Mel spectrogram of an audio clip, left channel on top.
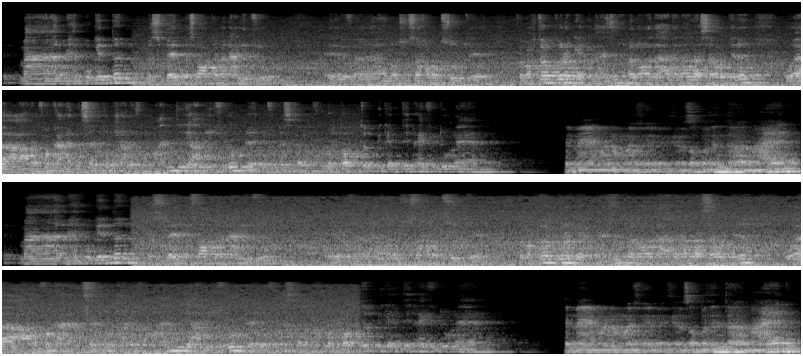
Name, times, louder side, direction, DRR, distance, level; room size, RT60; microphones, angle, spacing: voice 1, 0.2-2.8 3.2-12.8, equal, 75° left, -3 dB, 2.0 m, -21 dB
sound 1, 1.3-11.6, right 2 dB, 85° right, 0.7 m, -25 dB
voice 2, 13.6-15.9, equal, 55° right, -4 dB, 1.8 m, -19 dB
6.6 x 5.0 x 6.1 m, 1.0 s
head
